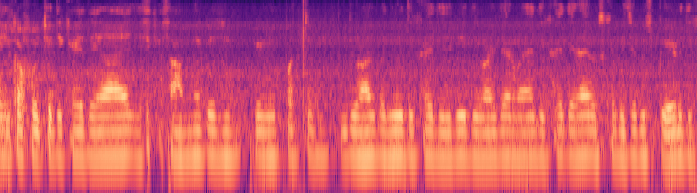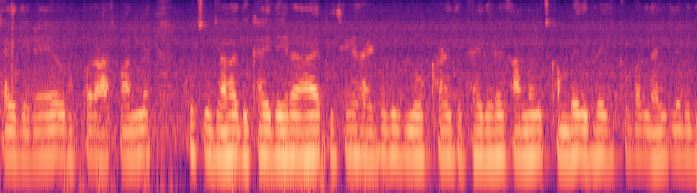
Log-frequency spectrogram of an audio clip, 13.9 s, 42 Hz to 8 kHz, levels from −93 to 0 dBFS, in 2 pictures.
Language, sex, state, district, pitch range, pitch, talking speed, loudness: Hindi, male, Andhra Pradesh, Guntur, 115-120 Hz, 115 Hz, 240 wpm, -19 LUFS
